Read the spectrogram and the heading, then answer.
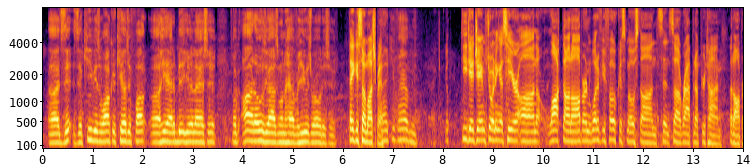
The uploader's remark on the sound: Recorded live from the Senior Bowl.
